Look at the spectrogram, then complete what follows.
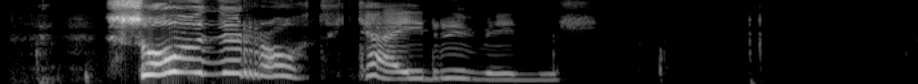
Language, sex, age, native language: Icelandic, male, 8, Icelandic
